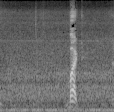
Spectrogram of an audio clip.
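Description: Steady low rumble inside a Hyundai car's cabin while it waits at a red light, with traffic passing outside.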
